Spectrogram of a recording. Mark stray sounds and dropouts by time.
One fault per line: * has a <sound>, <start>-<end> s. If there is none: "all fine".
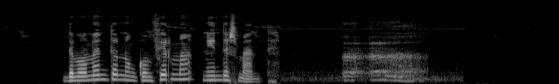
* has a throat clearing, 3.4-4.5 s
